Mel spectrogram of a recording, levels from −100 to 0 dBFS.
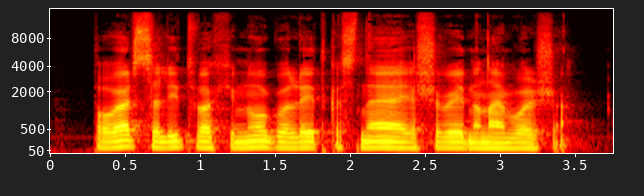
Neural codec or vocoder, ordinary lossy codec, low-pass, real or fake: none; MP3, 96 kbps; 14.4 kHz; real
